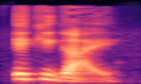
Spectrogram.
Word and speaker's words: Ikigai: Well, so what is Ikigai? Did I pronounce that correctly? – You did.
